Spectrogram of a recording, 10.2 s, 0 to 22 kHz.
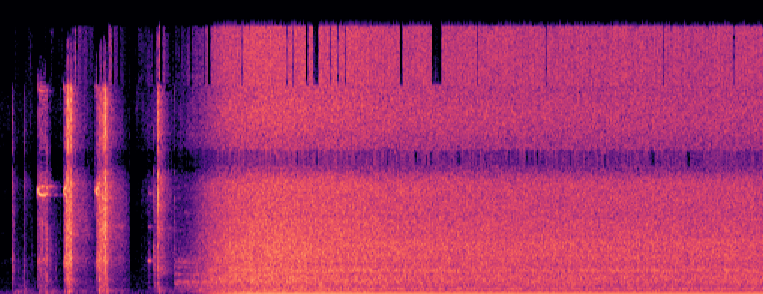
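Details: Craftsman V60 electric lawnmower after replacing the worn plastic fan that caused a loud racket on startup: a few clicks, then the motor spins up to a steady, even hum with no rattle or scraping.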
